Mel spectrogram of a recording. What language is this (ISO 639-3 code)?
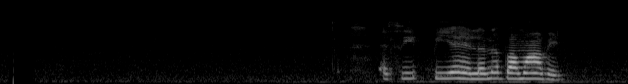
sin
